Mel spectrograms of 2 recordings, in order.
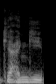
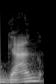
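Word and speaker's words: gangue: अब बात आते हैं गैंगी पे। देखिए इसको गैंग और गैंगी दोनों प्रोनाउंस कर सकते हैं।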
